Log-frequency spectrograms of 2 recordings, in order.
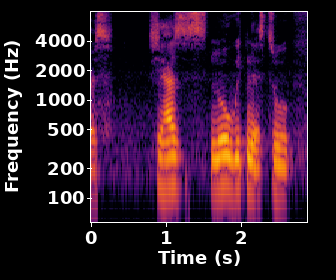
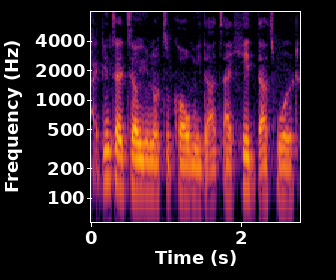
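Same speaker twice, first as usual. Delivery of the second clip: normal talking voice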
